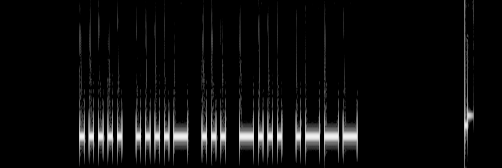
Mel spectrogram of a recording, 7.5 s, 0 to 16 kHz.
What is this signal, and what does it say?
Morse code, heard as a keyed tone, about 17 wpm, 700 Hz. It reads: 54SBJ
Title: Five Challenging Letter-Number Combinations 17wpm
